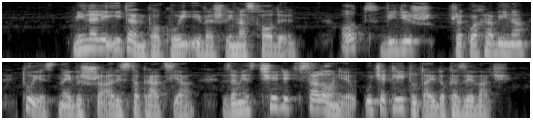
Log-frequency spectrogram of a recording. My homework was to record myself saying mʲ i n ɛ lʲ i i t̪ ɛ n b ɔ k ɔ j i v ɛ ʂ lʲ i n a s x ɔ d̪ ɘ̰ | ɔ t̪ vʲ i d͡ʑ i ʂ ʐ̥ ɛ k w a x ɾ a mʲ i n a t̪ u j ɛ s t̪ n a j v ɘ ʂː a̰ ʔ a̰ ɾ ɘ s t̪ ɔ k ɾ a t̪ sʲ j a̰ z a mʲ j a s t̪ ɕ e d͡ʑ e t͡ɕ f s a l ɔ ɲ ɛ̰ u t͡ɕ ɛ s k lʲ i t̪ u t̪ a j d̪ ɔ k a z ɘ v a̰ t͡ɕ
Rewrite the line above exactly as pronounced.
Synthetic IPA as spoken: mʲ i n ɛ lʲ i i t̪ ɛ n p ɔ k u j i v ɛ ʂ lʲ i n a s x ɔ d̪ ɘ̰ | ɔ t̪ vʲ i d͡ʑ i ʂ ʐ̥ ɛ k w a x ɾ a bʲ i n a t̪ u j ɛ s t̪ n a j v ɘ ʂː a̰ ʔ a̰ ɾ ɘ s t̪ ɔ k ɾ a t̪ sʲ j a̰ z a mʲ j a s t̪ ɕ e d͡ʑ e t͡ɕ f s a l ɔ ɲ ɛ̰ u t͡ɕ ɛ k lʲ i t̪ u t̪ a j d̪ ɔ k a z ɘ v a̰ t͡ɕ

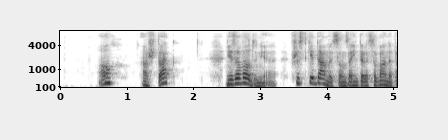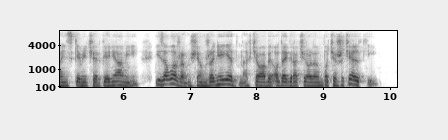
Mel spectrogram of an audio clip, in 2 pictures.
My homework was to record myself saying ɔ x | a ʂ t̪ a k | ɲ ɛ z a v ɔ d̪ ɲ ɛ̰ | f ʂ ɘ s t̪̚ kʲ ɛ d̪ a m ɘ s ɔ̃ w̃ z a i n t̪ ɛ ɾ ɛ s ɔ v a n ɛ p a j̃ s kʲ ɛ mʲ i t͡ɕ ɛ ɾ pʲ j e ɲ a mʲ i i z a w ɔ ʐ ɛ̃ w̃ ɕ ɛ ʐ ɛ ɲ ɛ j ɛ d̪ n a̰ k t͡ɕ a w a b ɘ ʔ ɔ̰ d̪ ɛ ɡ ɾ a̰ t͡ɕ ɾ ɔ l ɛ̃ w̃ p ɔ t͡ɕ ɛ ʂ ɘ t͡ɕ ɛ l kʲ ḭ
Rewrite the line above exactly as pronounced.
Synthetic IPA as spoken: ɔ x | a ʂ t̪ a k | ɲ ɛ z a v ɔ d̪ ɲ ɛ̰ | f ʂ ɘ s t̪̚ kʲ ɛ d̪ a m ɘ s ɔ̃ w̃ z a i n t̪ ɛ ɾ ɛ s ɔ v a n ɛ p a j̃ s kʲ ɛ mʲ i t͡ɕ ɛ ɾ pʲ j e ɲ a mʲ i i z a w ɔ ʐ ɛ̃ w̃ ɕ ɛ ʐ ɛ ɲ ɛ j ɛ d̪ n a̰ x t͡ɕ a w a b ɘ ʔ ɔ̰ d̪ ɛ ɡ ɾ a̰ t͡ɕ ɾ ɔ l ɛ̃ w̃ p ɔ t͡ɕ ɛ ʂ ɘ t͡ɕ ɛ l kʲ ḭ

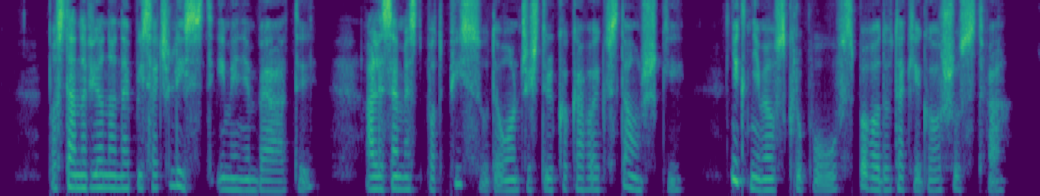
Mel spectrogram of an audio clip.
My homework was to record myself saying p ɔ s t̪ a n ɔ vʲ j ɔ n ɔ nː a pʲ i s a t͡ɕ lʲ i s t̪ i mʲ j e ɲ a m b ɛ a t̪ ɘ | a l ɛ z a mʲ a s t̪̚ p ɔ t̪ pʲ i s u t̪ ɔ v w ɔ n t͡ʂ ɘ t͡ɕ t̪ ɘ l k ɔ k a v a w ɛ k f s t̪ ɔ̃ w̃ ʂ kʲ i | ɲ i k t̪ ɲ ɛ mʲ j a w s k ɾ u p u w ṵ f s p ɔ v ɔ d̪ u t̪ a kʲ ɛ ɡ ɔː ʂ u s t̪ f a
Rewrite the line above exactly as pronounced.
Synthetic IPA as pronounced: p ɔ s t̪ a n ɔ vʲ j ɔ n ɔ n a pʲ i s a t͡ɕ lʲ i s t̪ i mʲ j e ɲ ɛ m b ɛ a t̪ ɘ | a l ɛ z a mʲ a s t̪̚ p ɔ t̪ pʲ i s u d̪ ɔ w ɔ n t͡ʂ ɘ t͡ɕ t̪ ɘ l k ɔ k a v a w ɛ k f s t̪ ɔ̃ w̃ ʂ kʲ i | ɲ i k t̪ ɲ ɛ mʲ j a w s k ɾ u p u w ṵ f s p ɔ v ɔ d̪ u t̪ a kʲ ɛ ɡ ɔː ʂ u s t̪ f a

